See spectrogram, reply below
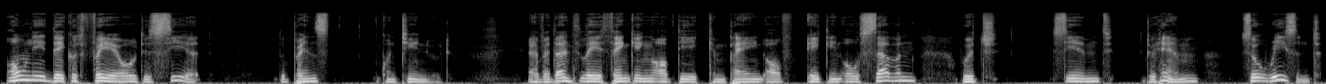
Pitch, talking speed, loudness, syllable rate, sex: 135 Hz, 115 wpm, -17 LUFS, 4.1 syllables/s, male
